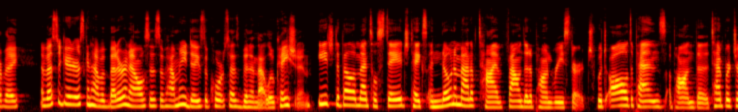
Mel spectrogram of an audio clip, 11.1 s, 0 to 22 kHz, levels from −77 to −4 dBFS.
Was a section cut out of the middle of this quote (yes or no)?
yes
